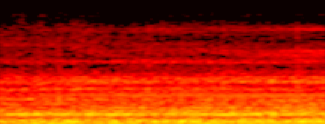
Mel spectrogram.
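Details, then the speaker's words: Chinese diesel heater pulse fuel pump in a Jayco Swan van, suspended on rubber hose inside a box wrapped in egg-carton foam: only soft low hum, no sharp ticking; quiet operation after the fix. "put it right up i was a bit dubious but that's worked out really well so if we go away from it now you have to be listening really hard to hear that and that easily just sits in the background like your subconscious or your mind will just easily block that out"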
